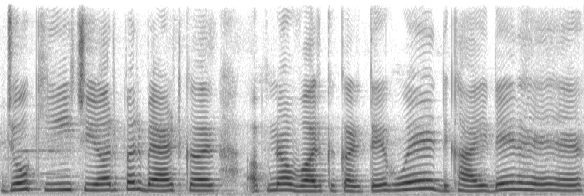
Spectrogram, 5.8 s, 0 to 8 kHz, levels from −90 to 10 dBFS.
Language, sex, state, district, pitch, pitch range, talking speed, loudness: Hindi, female, Jharkhand, Palamu, 245 Hz, 225-260 Hz, 135 wpm, -17 LUFS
